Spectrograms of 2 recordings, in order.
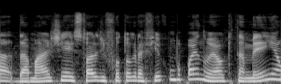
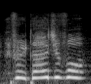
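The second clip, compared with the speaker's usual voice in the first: put-on higher earnest kid; child voice; 8 semitones higher, slower than usual. Boy assuring grandma the eye is blue, earnest. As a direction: insist like a gullible boy. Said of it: "Eu virei pra minha avó e falei".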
